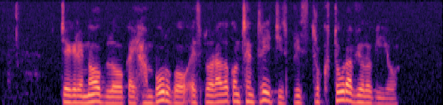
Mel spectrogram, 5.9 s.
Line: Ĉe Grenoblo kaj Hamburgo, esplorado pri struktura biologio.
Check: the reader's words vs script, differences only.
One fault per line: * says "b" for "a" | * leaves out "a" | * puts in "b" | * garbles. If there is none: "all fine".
* puts in "koncentriĝis"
